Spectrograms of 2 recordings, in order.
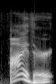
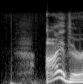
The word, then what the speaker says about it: either: Either has two acceptable pronunciations in English. American English usually either sounds like e as in c. British English usually either sounds like I.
